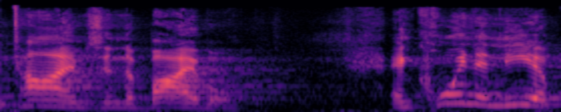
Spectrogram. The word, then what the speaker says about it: koinonia: It's, it's koinonia. Say that, koinonia.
